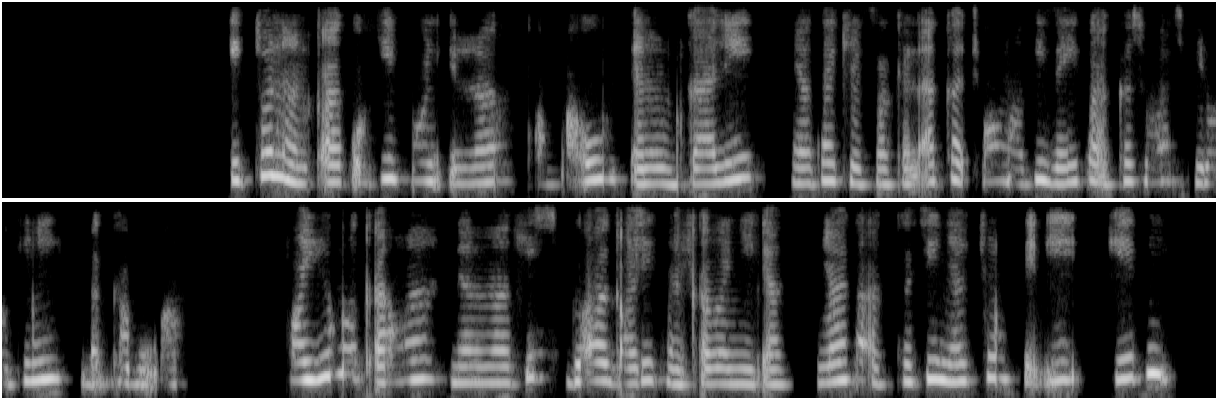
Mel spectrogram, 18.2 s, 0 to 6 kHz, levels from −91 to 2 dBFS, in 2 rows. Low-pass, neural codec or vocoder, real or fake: 5.4 kHz; codec, 44.1 kHz, 2.6 kbps, DAC; fake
